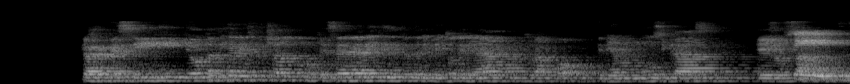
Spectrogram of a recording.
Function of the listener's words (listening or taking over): taking over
